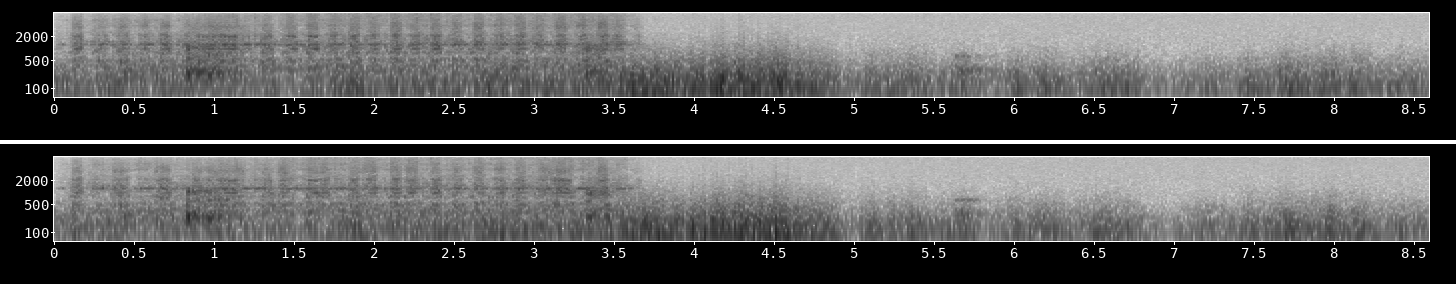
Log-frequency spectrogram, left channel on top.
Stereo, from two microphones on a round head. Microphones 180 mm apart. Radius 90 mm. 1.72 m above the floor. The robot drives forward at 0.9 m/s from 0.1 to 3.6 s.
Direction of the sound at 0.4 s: 5° left (ahead or behind).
